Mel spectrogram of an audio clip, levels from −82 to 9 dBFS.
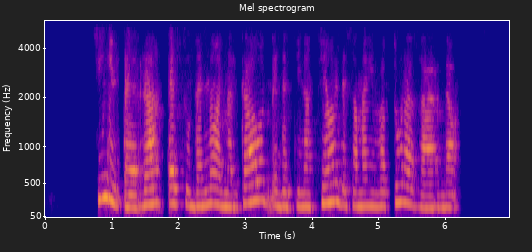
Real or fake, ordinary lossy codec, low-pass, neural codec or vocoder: fake; Opus, 16 kbps; 5.4 kHz; codec, 16 kHz, 4 kbps, X-Codec, HuBERT features, trained on general audio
